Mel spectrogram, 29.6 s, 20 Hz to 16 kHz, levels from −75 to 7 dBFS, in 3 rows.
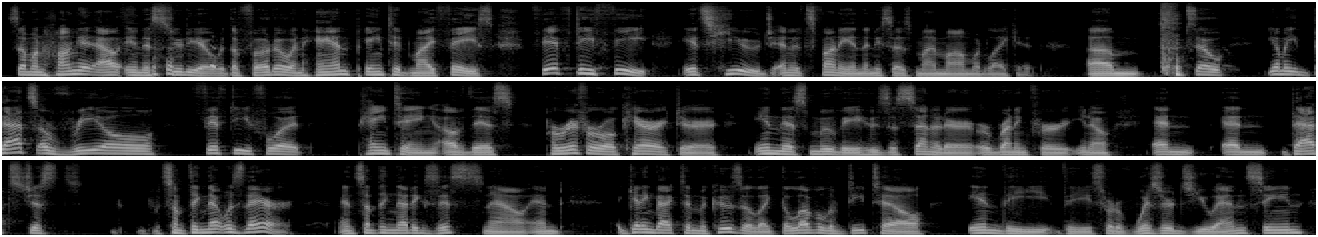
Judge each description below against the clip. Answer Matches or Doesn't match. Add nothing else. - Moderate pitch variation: Doesn't match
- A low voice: Matches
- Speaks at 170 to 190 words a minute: Matches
